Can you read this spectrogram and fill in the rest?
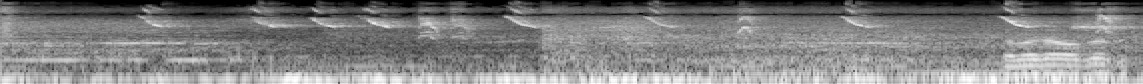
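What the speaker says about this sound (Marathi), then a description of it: "चिमण्या बसल्या होते पुढे तेव्हा खेळता आहे" Sparrows chirp in a quick, scattered series of short high notes over a steady low rumble outdoors at about six in the evening, with a few other bird calls near the end.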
